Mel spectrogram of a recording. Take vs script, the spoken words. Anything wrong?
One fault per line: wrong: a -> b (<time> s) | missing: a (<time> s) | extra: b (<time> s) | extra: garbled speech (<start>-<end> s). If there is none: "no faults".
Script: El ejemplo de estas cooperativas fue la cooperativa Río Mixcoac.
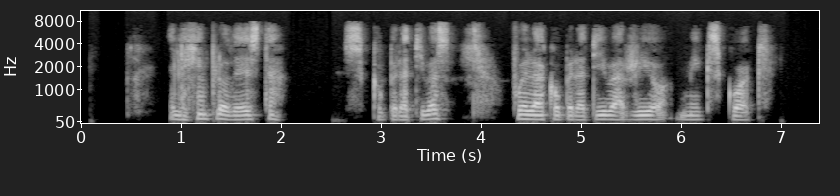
no faults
